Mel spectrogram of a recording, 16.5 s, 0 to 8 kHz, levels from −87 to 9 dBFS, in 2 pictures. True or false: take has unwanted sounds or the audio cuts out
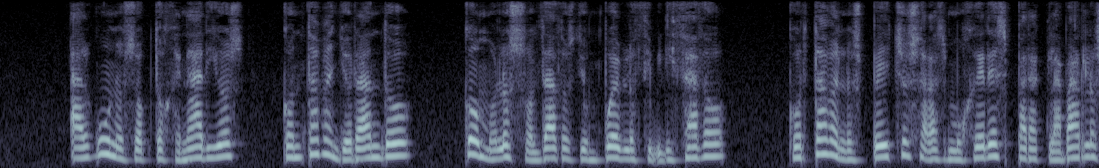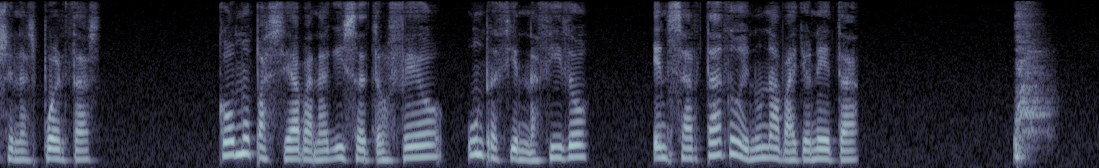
true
